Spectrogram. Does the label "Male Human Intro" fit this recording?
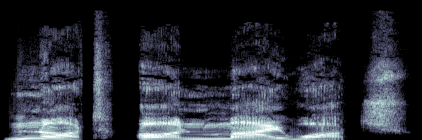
Yes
